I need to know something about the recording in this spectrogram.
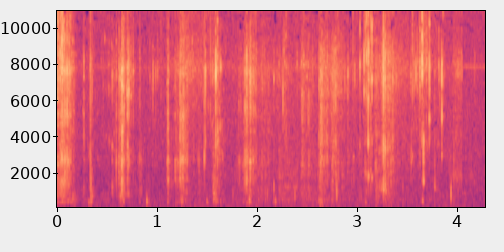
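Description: Close-up mouth noises: an irregular run of wet clicks and crunches, like chewing right at the microphone.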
